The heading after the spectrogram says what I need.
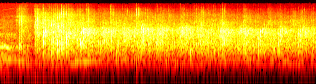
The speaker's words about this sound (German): Ein Applaus für die.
